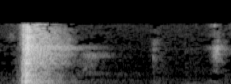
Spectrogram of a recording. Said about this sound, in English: And finally, the door's locked. So animals, you need to move in, because we're going to lock you in.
